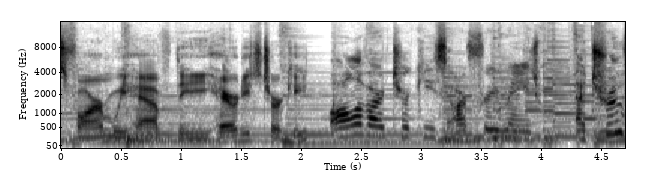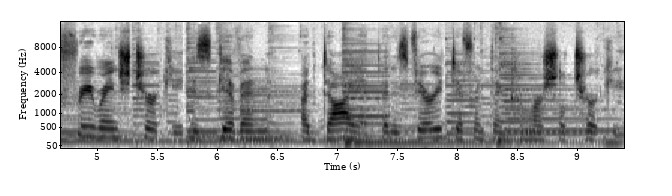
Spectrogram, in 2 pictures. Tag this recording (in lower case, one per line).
speech
music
